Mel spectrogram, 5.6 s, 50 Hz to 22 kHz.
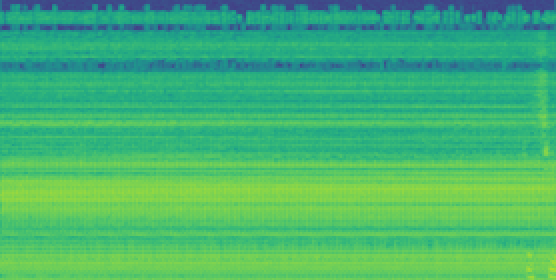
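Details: New Gaahleri GT-918 airbrush compressor running under a card table while pressure builds: a steady motor hum with a fast regular pulse of about 2.5 per second and no knocks or rattles. It is running normally and is slightly quieter than the owner's older compressor.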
